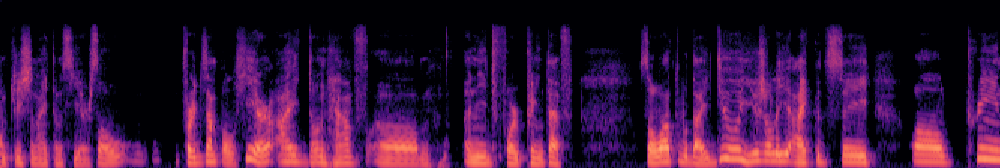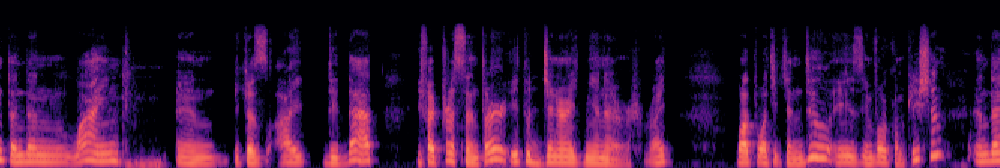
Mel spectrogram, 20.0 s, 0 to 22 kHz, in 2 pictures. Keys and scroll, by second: 9.9 ctrl+space, 15.0 ctrl+space, 15.2 Return, 17.1 ctrl+z, 17.7 ctrl+space.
